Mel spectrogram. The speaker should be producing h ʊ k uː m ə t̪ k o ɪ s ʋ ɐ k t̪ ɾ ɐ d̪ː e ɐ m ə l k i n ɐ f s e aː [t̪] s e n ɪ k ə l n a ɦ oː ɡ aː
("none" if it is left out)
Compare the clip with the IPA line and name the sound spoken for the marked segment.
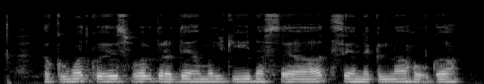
t̪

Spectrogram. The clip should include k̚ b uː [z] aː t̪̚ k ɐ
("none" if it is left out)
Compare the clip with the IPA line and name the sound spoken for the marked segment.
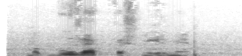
z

